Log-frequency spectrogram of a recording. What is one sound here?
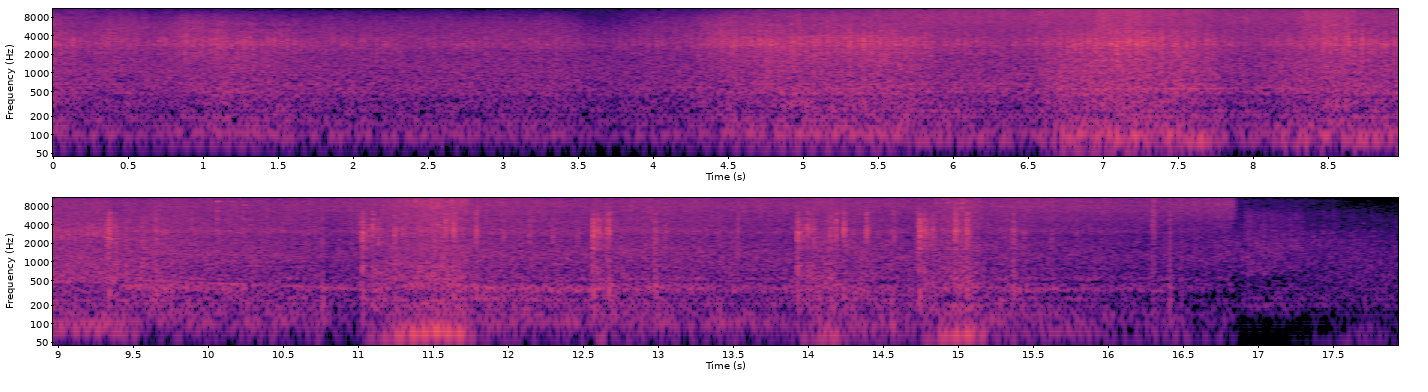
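A tank engine rumbles as it drives over sand.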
